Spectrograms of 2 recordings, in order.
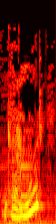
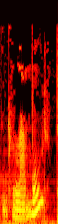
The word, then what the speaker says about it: гламур: В русский язык слово «гламур» пришло из английского, но явно через французское посредство, о чем говорит произношение его с ударением на последний слог.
